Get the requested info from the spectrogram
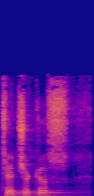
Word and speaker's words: Tychicus: In Alabama, we call him Tychicus. I think the proper pronunciation is Tychicus. You'll hear me say Tychicus. That's just the way I was raised to say it. But it's Tychicus.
